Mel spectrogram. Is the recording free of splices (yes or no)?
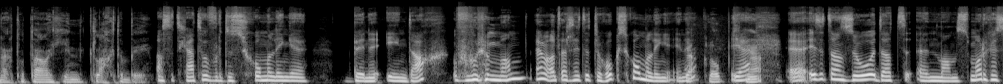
no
